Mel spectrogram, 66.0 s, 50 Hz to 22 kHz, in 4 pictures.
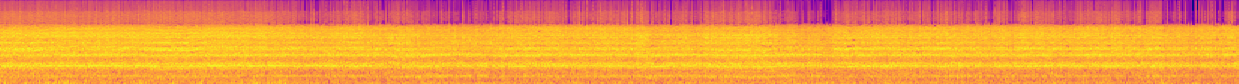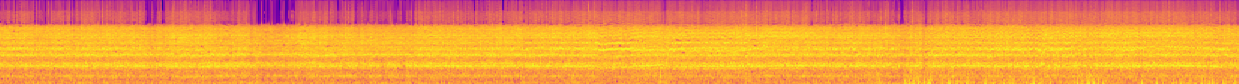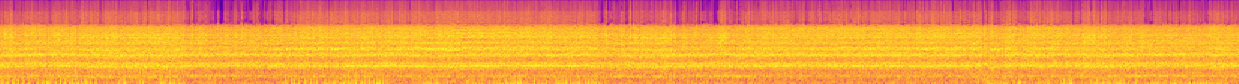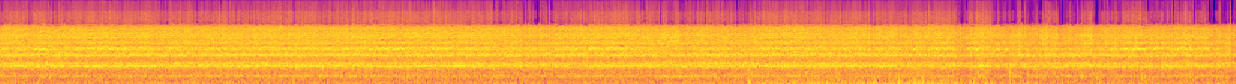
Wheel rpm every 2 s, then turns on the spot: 220, 230, 230, 230, 220, 220, 230, 230, 240, 220, 230, 230, 210, 220, 230, 220, 220, 220, 230, 230, 220, 230, 230, 220, 230, 230, 230, 230, 230, 230, 230, 230, 220.
none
